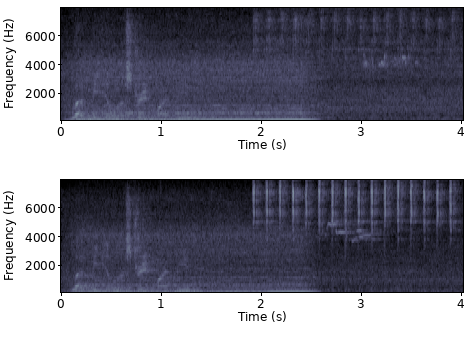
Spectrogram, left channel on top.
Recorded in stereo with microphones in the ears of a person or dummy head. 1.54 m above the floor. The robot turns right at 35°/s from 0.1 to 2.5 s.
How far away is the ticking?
About 1.5 m.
